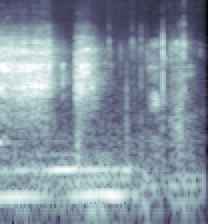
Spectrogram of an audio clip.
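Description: Rustling and scraping of a homemade cardboard-and-tape toy engine being pushed across a carpet. The hiss fades out about half a second in, followed by a few light clicks and knocks.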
